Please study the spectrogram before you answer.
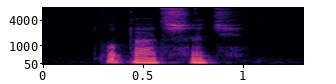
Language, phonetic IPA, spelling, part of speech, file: Polish, [pɔˈpaṭʃɛt͡ɕ], popatrzeć, verb, LL-Q809 (pol)-popatrzeć.wav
